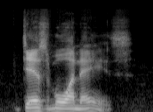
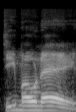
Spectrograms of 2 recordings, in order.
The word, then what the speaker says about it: Des Moines: It's Des Moines. – Des Moines. – Oh. – De Monet.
